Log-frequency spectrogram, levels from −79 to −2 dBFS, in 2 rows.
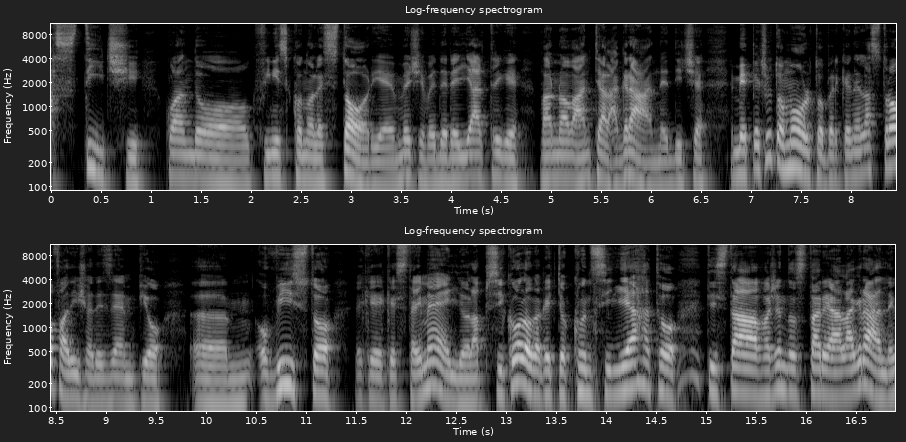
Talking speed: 155 wpm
